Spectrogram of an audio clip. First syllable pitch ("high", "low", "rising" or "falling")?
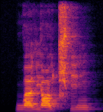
high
